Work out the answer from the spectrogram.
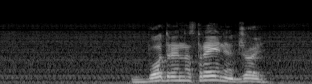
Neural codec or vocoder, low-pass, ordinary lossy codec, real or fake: none; none; none; real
